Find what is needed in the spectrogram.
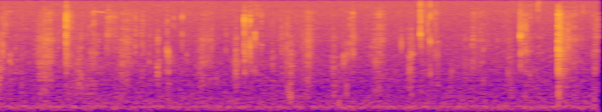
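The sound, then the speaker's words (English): Quiet bites and chewing crunches from a sweet and salty wafer snack: sharp, crisp cracks come at irregular moments over soft, continuous munching. “It's like a wafer. I'm not sure if that's a salty snack or a sweet snack. It's kind of sweet.”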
